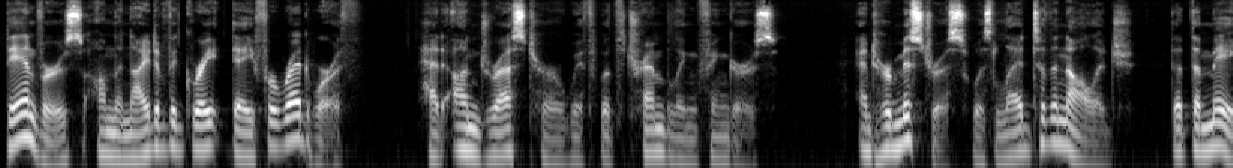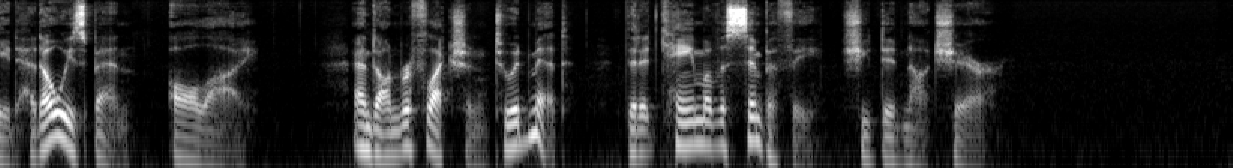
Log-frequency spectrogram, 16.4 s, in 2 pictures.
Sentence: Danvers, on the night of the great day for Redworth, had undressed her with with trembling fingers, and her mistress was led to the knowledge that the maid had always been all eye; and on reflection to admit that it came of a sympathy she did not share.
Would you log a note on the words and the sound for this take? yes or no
no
